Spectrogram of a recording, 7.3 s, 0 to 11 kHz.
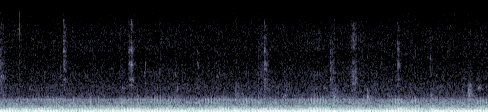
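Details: Senior rescued male house cat in Japan purring indoors, January 2023; deep, even, rhythmic rumbling that pulses gently over several seconds, with light handling noises on top.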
